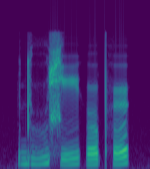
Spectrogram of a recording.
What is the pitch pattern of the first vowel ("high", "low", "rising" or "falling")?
rising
